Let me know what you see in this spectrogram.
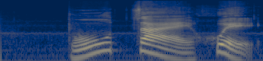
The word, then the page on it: buzaihui: chinese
